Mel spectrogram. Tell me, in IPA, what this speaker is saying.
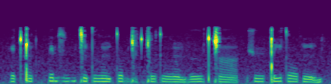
e t ǃ ũ t pː e b z ṳ b ǀ ĩ t lː ũ b t o b ɡ͡ǀ ʉ t ǀ u t lː õ b e̤ lː i̤ t ǁ ã | ʃ ʉː ǃ i t oː x ĩ b

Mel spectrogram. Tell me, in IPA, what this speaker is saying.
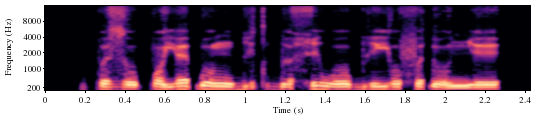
p ə˧ z o˨˦ p ɔ˧ j ɛ˦ ɓ oː˧ ŋ ɡ͡b i˧ t ɡ͡b ə˧ h i˦˨ w oː˧ b i˧ j o˧ f ə˧ ɗ oː˨ ɲ eː˧

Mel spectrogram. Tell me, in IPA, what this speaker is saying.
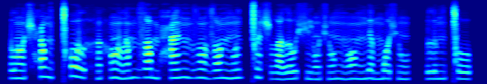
l ɔ̃˩ ʃ ħ ɔ˥˩ ŋ ǀʰ ɔ˥˩ l h ə̃˩ h ɔ̃˥˩ l ə̃˧˥˧ m zˤ ɛ˥˩ m ħ ɛ̃˧˥˧ ŋ zˤ õ˥˩ zˤ ɵ˧˥˧ ŋ õ˧˥˧ l ǀ ə̃˥˩ ʃ ðˤ ə˩ l o˧˥˧ ʃ j õ˩ ʃ õ˥˩ ŋ ɔ̃˧˥˧ ŋ ɛ˥˩ m ɔ˥˩ ʃ ũ˩ | l ɵ˩ ŋ ǀ o˩

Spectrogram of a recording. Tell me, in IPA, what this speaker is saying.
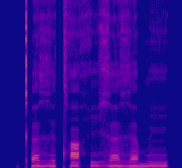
kʼ ɛ˨ ɣ ɪ˨ tʰ ã˦ h i˦ ɣ ɛ˨ ɣ ɛ˨ m ĩ˦

